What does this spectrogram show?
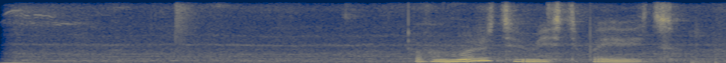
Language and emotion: Russian, neutral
